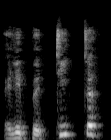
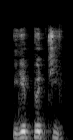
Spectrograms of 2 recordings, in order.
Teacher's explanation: on n'entend pas le T de petit. Et donc, le masculin supprime des consonnes, alors que le féminin renforce les consonnes.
